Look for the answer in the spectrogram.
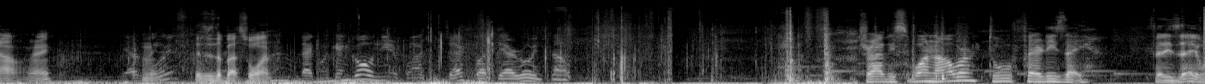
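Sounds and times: footsteps on gravel: 0:04.2 - 0:07.4.

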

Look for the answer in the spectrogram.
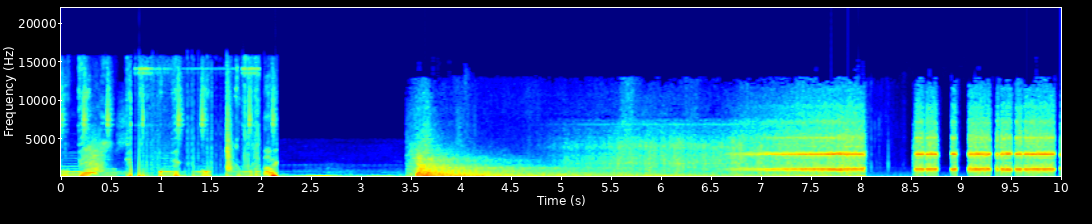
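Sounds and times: electronic static buzz glitch: 0:05.0 - 0:10.0.

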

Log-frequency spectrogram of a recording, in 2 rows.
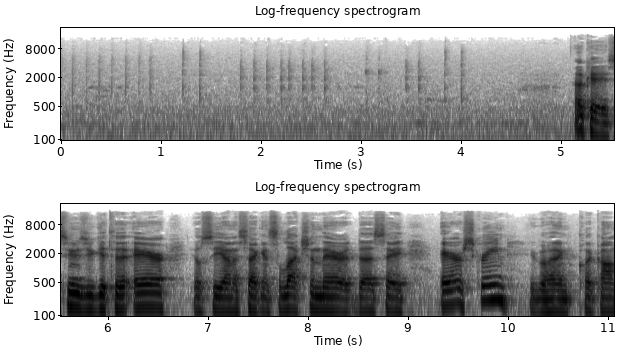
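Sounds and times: remote control buttons clicking: 0:00.0 - 0:04.1.

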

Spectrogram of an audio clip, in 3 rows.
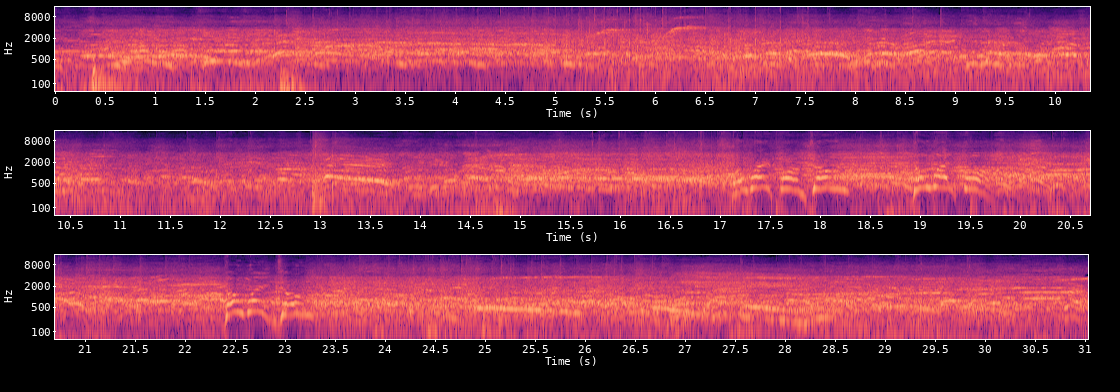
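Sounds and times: crowd shouting and yelling: 0:00.0 - 0:31.0.

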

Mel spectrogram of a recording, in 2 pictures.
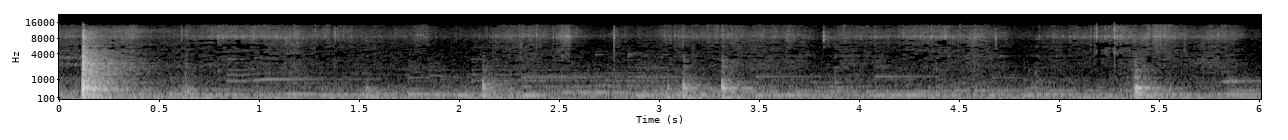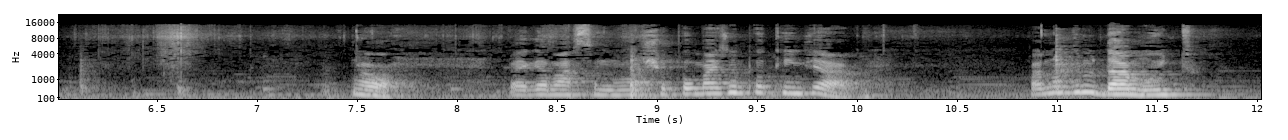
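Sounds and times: hand squelching damp dough: 0:00.0 - 0:10.2.

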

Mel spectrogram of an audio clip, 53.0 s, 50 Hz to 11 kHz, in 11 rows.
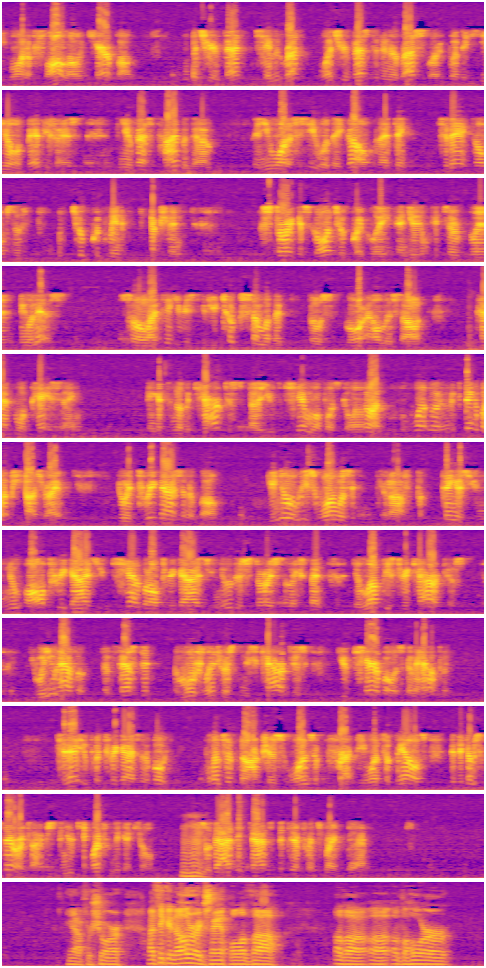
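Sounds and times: person talking over telephone: 0:00.0 - 0:15.1, 0:15.7 - 0:20.1, 0:20.8 - 0:38.2, 0:39.1 - 0:47.1, 0:48.9 - 0:52.7
faint steady hum: 0:00.0 - 0:53.0.

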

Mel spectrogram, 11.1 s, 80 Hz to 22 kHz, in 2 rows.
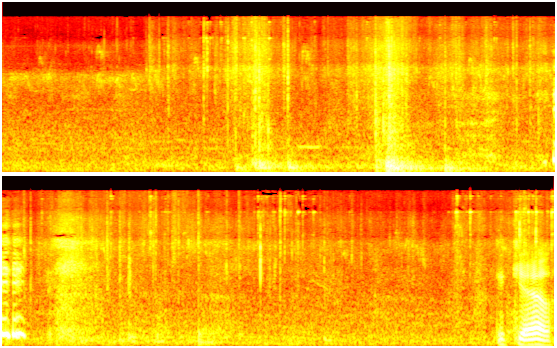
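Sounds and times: person laughing: 0:05.3 - 0:05.9.

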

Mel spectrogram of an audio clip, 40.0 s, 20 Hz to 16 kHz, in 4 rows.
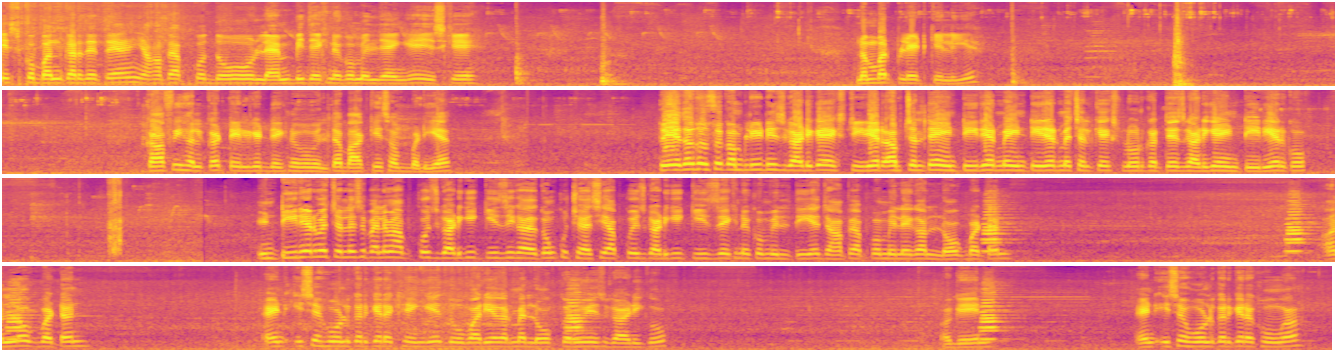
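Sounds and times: car boot lid shutting thud: 0:03.8 - 0:04.7, 0:08.8 - 0:09.0
car horn chirp: 0:36.2 - 0:38.2.

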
